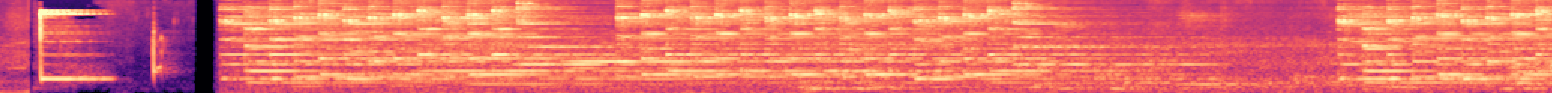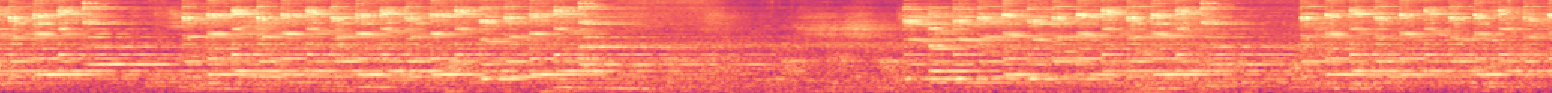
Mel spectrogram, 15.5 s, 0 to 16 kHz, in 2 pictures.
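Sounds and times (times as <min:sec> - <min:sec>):
bright tinkling electronic jingle with bell-like tones: 0:01.1 - 0:15.5.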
